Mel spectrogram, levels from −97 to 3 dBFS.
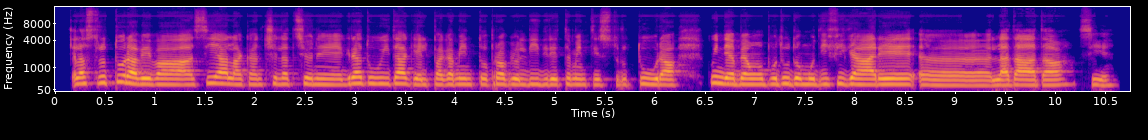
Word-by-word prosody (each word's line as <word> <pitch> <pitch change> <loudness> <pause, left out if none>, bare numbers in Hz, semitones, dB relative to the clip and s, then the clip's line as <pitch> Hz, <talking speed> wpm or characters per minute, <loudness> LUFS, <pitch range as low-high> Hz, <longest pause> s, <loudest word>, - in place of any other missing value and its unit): la 235 +2 +2
struttura 270 +2 +2
aveva 215 -2 +4
sia 240 +4 +1
la 215 -2 0
cancellazione 215 -1 -4
gratuita 240 0 +1
che 220 - -3
il 205 -1 -3
pagamento 215 0 -2
proprio 215 -1 0
lì 215 +1 -5
direttamente 210 0 -3
in - - -4
struttura, 205 +1 -2 0.3
quindi 260 -3 +2
abbiamo 215 -1 +2
potuto 225 +1 +1
modificare, 215 0 +2
ehm, 185 -2 -3
la 190 0 +4
data. 195 0 +1
Sì, 190 -4 -7
215 Hz, 130 wpm, -23 LUFS, 205-225 Hz, 0.3 s, aveva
